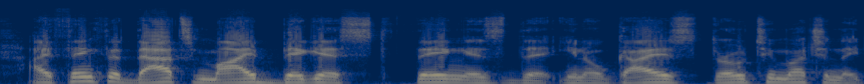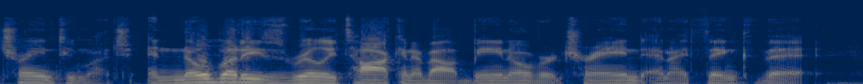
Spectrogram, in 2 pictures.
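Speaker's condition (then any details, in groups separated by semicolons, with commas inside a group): No condition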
